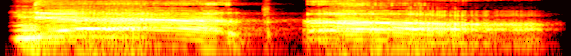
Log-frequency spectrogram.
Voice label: death, ru; Husk

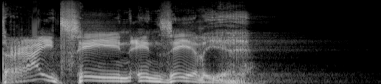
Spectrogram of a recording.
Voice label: Announcer German Spree 13 Kills; paladins

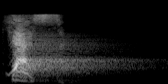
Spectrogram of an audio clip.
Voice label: Emote Yes; Smite

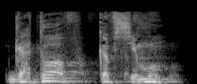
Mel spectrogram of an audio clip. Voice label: move, ru

